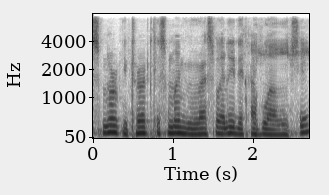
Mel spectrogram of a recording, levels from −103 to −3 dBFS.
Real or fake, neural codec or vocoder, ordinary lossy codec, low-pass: fake; codec, 24 kHz, 0.9 kbps, WavTokenizer, medium music audio release; none; 7.2 kHz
